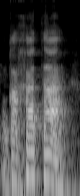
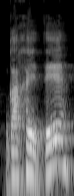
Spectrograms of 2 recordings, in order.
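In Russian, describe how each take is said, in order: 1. Оно заканчивается на звук 'ta'. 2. Оно заканчивается на звук 'te'.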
